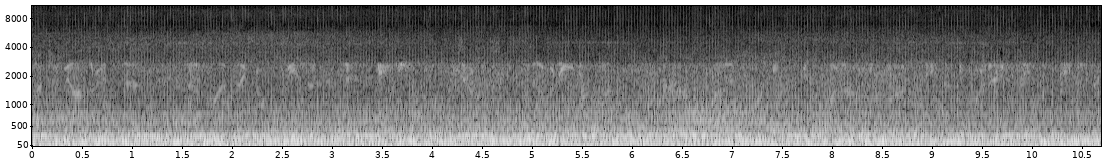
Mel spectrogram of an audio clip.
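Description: Live electronic drone music from a synthesizer: sustained low tones held steady under a dense noisy upper layer flecked with short chirping glides.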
